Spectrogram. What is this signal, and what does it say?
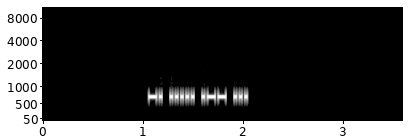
Morse code, heard as a keyed tone, about 46 wpm, 700 Hz. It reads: N5WS
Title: USA Call Signs - 4 Characters - 45wpm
